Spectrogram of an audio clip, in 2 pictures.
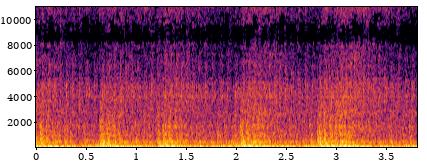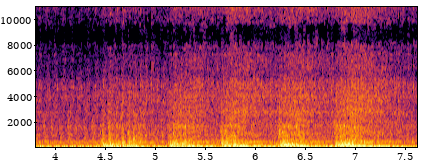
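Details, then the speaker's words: Kawasaki ZZR250 twin track bike under restoration, after an oil change: steady low idle burble, then picks up cleanly on several throttle blips, no smoke; sounds healthy. "No smoke, sounds good with the new oil. Happy days."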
